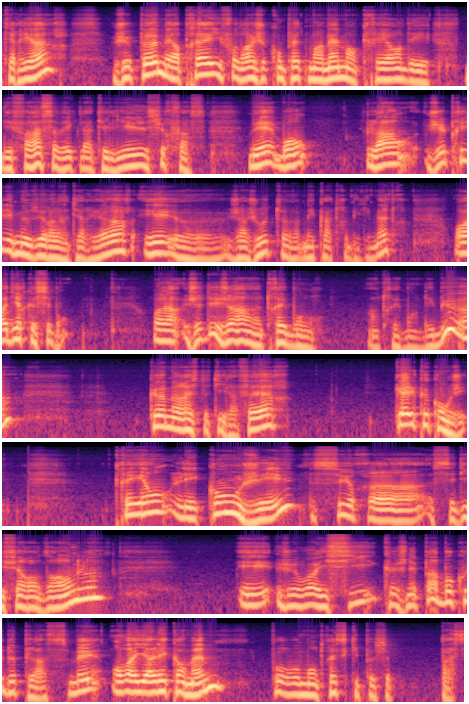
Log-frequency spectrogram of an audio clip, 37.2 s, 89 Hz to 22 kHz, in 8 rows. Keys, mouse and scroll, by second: 8.3-8.6 scroll down 2, 8.8-9.8 right drag, 11.1 click, 13.4 scroll down 2, 14.7 click, 15.7-18.9 drag, 19.0 scroll up 2, 19.5-20.3 right drag, 20.8 click, 21.8 right click, 23.8-26.4 drag, 28.7 scroll up 2, 29.2-29.8 right drag, 30.2 click, 31.0-31.7 drag, 33.0 scroll down 2, 34.0-35.0 drag, 35.5 right click.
